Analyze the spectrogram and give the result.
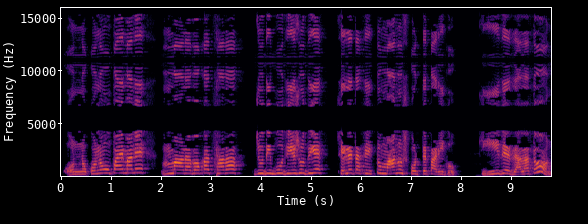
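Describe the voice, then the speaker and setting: A woman's voice: extremely high pitch, measured pace, pushed and bright, exaggerated voice. A woman voicing a troubled village mother in a cartoon moral story, confiding in a plaintive way.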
